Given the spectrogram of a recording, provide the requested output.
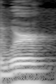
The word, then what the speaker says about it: were: Pronunciación, debería mencionar que were no es igual que where.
